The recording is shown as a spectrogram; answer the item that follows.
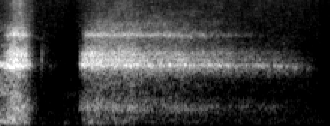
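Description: Breathing exercise with one short, sharp inhale, a brief pause, then a long, steady, airy exhale that slowly fades out.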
